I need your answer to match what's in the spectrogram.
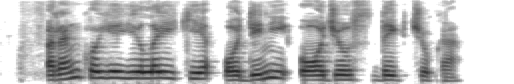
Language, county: Lithuanian, Alytus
